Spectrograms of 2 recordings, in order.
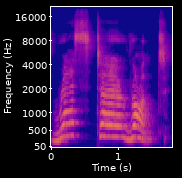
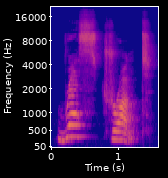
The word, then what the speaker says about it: restaurant: Restaurant, restaurant, restaurant. Cut a syllable. Restaurant, restaurant. So remember that t, r, ch.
